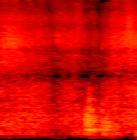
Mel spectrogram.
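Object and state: Nothing is struck.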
